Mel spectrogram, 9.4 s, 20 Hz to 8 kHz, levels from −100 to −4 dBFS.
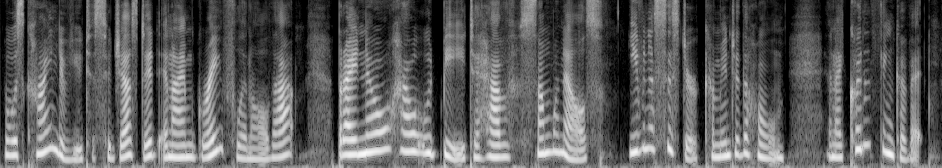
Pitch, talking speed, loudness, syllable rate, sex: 250 Hz, 255 wpm, -18 LUFS, 6.0 syllables/s, female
